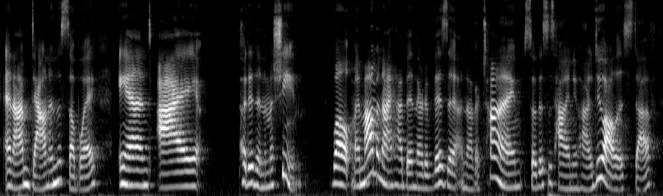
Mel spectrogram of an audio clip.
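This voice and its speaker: Hyper iowa woman telling stories on her podcast, bright voice, swears a lot. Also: medium pitch, normal speed. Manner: hyper and animated, swears casually. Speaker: podcast host. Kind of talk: casual storytelling monologue.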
